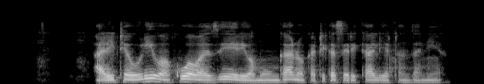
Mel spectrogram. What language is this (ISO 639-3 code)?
swa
